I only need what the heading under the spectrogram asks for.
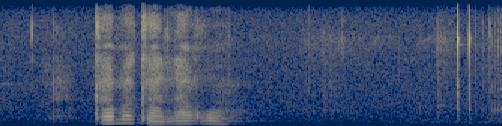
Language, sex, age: Northern Sotho, female, 25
